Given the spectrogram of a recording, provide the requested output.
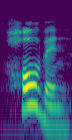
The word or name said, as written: joven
